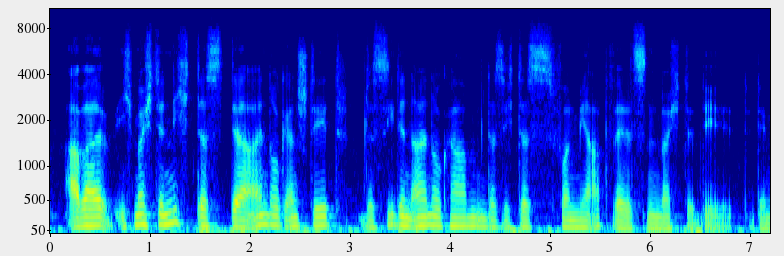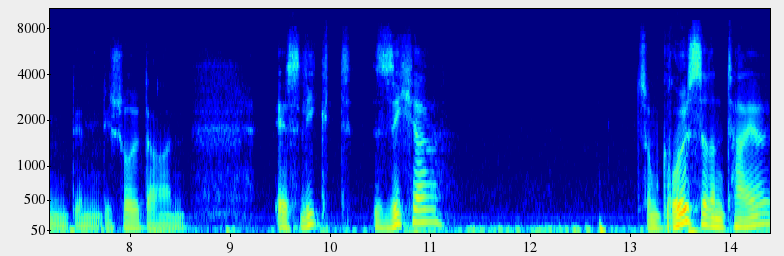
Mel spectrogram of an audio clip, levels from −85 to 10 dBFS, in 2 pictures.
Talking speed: 125 wpm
